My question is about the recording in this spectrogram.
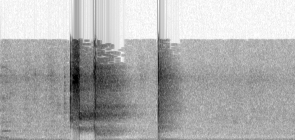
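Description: A ring-pull beer can being opened: a sharp crack with a short fizzing hiss of escaping carbonation about half a second in, then a second short click a little later.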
